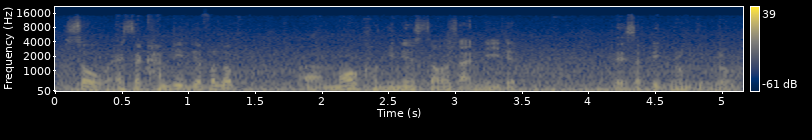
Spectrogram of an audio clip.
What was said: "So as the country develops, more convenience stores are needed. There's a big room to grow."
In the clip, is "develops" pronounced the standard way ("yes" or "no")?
no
